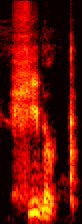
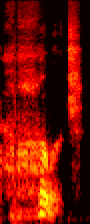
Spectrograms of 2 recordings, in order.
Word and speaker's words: Hebert: Ronald Hebert, not Herbert, by the way.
